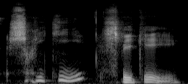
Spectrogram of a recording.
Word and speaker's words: Chriqui: baffled by the name because in French it's shriki ch is like sh like champignon so in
